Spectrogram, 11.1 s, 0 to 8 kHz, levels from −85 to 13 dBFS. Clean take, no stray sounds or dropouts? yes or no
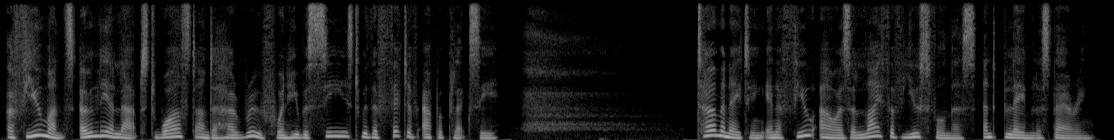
no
